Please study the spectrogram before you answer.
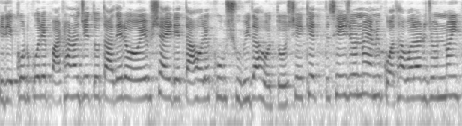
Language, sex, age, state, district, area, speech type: Bengali, female, 18-30, West Bengal, Nadia, rural, spontaneous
